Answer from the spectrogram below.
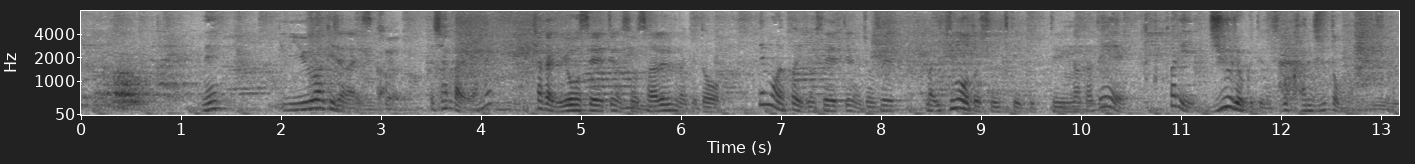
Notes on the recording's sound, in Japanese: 高崎駅前で二人で収録。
